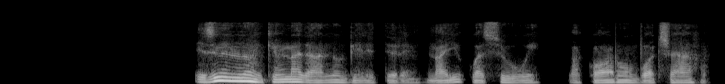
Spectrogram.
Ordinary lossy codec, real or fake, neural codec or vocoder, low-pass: none; fake; codec, 16 kHz, 1.1 kbps, Voila-Tokenizer; none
